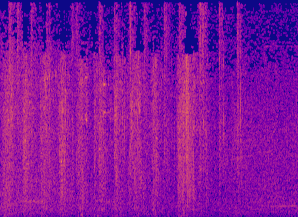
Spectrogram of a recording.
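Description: Heavy footsteps crunch on stone and gravel.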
